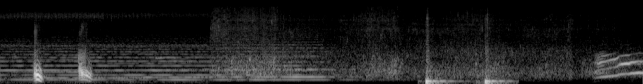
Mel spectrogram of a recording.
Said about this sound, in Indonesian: Tinggal menyeberang dengan perahu kecil saja.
